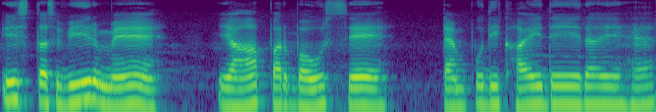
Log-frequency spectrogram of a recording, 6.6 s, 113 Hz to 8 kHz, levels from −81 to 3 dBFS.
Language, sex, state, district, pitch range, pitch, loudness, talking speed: Hindi, male, Uttar Pradesh, Saharanpur, 140-155 Hz, 150 Hz, -14 LUFS, 110 wpm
